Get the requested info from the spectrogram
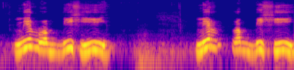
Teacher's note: ہاں کھڑی زیر ہے، اس کو 1 الف کے برابر لمبا کریں گے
